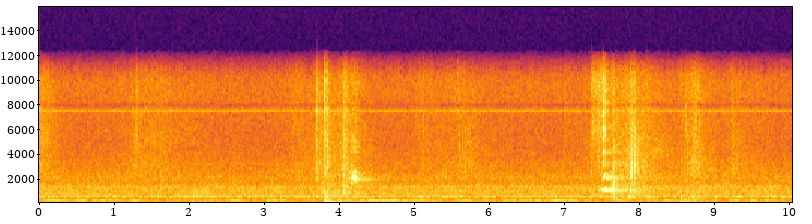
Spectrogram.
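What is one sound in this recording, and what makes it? Bare feet thump and slide on a wooden floor in an echoing hall.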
